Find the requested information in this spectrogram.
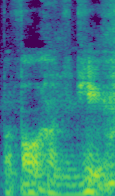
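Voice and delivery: low, slow, hushed speech; hammy quiet solemnity; solemn movie character. Acted. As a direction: drop down soft and slow. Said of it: "he's like".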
